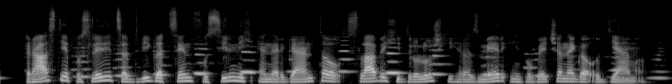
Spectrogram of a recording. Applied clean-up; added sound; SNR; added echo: classical method log-MMSE.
